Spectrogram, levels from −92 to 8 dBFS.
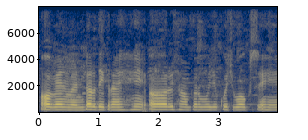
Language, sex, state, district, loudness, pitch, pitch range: Hindi, female, Himachal Pradesh, Shimla, -20 LUFS, 200 Hz, 200-210 Hz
